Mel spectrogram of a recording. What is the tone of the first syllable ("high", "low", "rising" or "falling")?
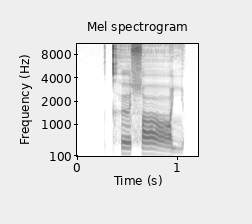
high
